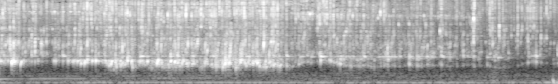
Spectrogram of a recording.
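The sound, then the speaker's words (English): Sencha tea, steeped one minute, streams steadily from a small kyusu teapot for about four seconds, a soft splashing trickle, then tapers into quieter dribbles and scattered drips. No one speaks. “I'm going to go ahead and pour that out.”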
